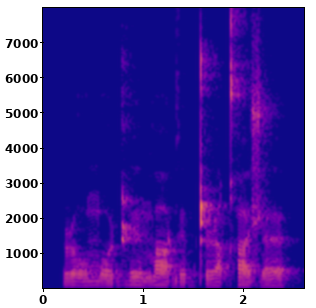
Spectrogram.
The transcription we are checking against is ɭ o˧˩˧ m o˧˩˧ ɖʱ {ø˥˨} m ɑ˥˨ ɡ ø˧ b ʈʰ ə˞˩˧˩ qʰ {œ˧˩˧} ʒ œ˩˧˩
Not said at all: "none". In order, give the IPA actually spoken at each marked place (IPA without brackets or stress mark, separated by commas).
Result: ø˥˨, œ˥˨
